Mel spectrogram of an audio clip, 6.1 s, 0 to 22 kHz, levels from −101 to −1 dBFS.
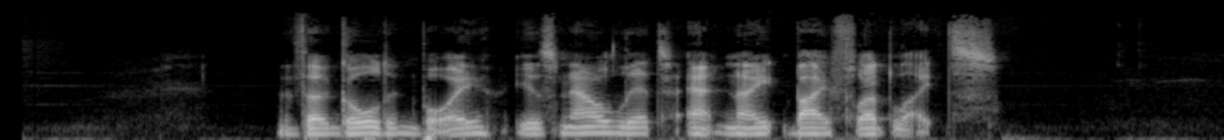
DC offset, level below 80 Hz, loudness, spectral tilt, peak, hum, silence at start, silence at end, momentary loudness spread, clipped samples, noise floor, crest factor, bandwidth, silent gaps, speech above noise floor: under 0.1%; -54 dBFS; -34 LUFS; -5 dB/octave; -14 dBFS; none; 1.4 s; 1.15 s; 7 LU; under 0.1%; -76 dBFS; 22 dB; 15 kHz; none; 42 dB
